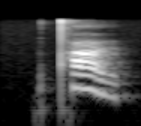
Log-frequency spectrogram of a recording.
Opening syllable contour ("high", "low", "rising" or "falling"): falling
